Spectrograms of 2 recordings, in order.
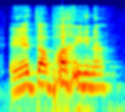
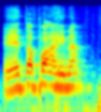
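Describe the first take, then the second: No difference in how they are said.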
